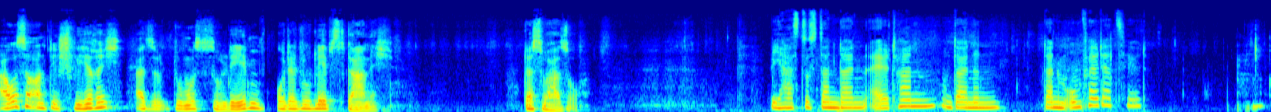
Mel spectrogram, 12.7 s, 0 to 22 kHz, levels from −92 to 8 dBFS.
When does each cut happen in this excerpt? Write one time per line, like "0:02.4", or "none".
0:01.4
0:02.6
